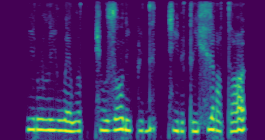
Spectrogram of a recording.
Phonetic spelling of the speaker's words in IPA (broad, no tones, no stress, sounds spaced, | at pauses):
i ɾ u l i w ɛ w ɤ t c u z ɔ ɾ i p i d̪ i t c i ɾʲ ɯ t i xʲ ɯ ɾ ɛ tˤ ɯ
